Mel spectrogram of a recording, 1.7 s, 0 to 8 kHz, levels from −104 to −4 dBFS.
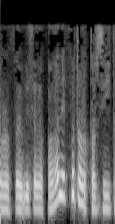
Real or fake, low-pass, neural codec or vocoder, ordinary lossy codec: fake; 7.2 kHz; codec, 16 kHz in and 24 kHz out, 0.4 kbps, LongCat-Audio-Codec, four codebook decoder; MP3, 24 kbps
